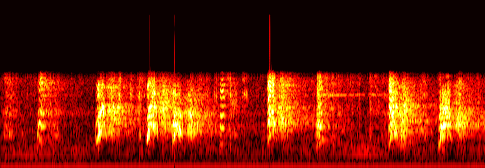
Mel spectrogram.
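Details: Labrador Retriever Jena and Boston Terrier Franklin at play with a tetherball; loud, clipped barks come in a broken series of about seven, over faint background hum.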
